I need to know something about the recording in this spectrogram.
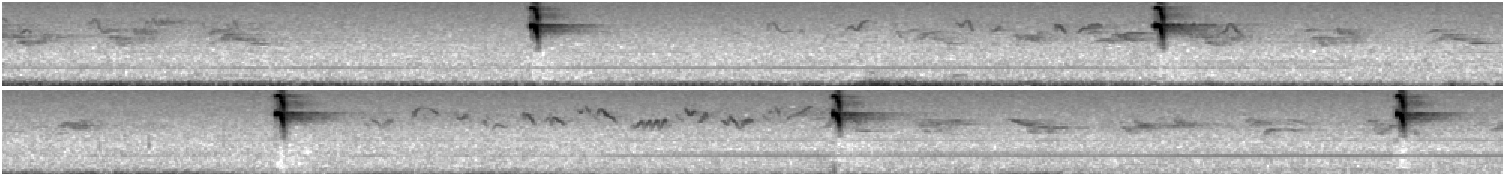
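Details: Alarm calls of a wild male yellow-bellied marmot filmed close up outside Yellowstone park: five piercing single whistles spaced roughly every three seconds, over soft twittering of small birds and low wind rumble that fades midway.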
